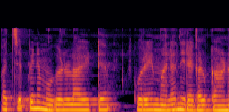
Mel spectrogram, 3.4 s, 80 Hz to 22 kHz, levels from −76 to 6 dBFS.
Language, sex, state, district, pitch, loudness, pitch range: Malayalam, female, Kerala, Kollam, 180 Hz, -12 LUFS, 175-185 Hz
